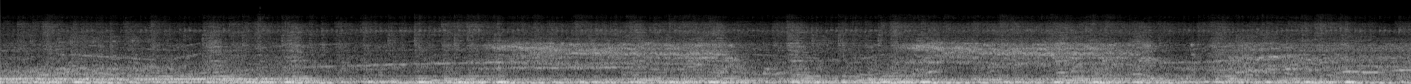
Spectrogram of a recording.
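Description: A film soundtrack played loud over open-air screening loudspeakers: background music mixed with vehicle engine sounds from the on-screen action.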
